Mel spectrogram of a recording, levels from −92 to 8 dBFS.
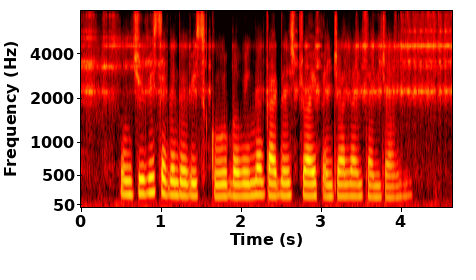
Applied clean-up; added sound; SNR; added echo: neural diffusion model UNIVERSE++.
